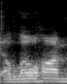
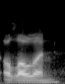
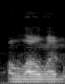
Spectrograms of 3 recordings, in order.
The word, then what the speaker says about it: Alolan: The Bulbasaur and Squirtles The the Alohan version of Vulpix and Ninetales. Basically all the Alohan versions. I believe it's Alolan. Alolan, whatever the fuck. I like that It's, you went for the Gohan pronunciation.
